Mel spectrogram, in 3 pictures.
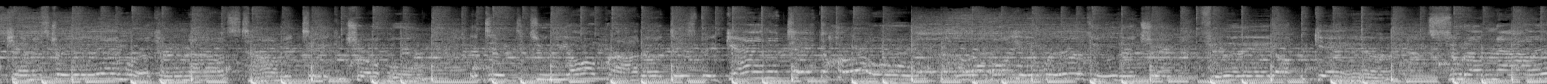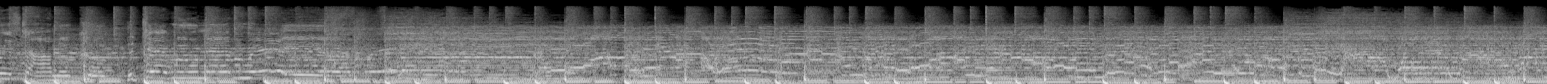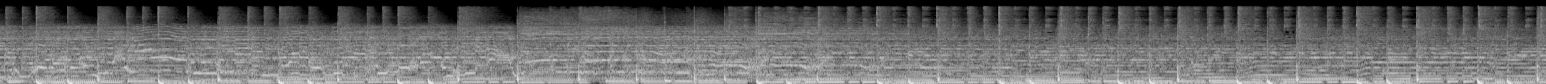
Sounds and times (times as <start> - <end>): Musical instrument: 0.0 - 13.7, 14.7 - 46.4
Rock music: 0.0 - 46.4.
